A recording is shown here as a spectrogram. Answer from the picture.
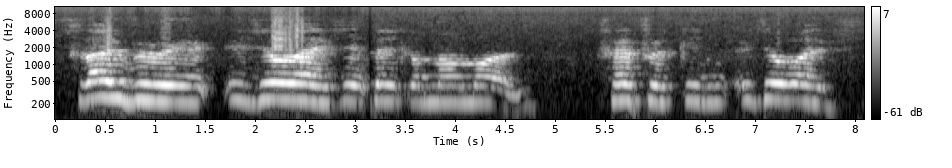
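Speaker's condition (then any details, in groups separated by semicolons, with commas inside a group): Cerebral palsy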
